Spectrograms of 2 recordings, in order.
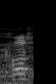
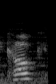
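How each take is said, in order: First: The name ends in a throaty ch sound. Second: The name ends in a hard k sound. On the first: This is how some other people say it. "some say Koch" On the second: This is how the speaker himself says it. "I say Coke"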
